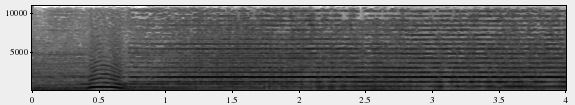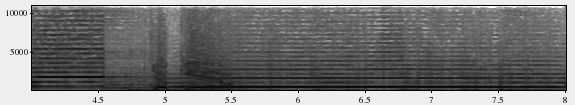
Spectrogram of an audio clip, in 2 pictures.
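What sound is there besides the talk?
trumpet blast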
